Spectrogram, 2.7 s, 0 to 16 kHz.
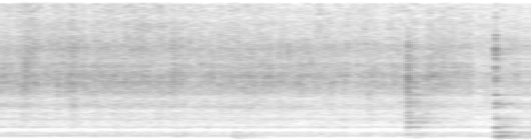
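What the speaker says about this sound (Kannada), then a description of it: "1 ಟೊಮೆಟೊ ಹೆಚ್ಚಿಟ್ಟದ್ದು, ಅದನ್ನು ಹಾಕ್ತಾ ಇದ್ದೇನೆ. ಟೊಮೆಟೊ ಸ್ವಲ್ಪ ಮೆತ್ತಗೆ ಆಗಲಿ." Chopped tomato sizzles steadily in hot oil in a pan while cooking veg biryani, a continuous close frying hiss with a couple of brief stirring scrapes near the end.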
